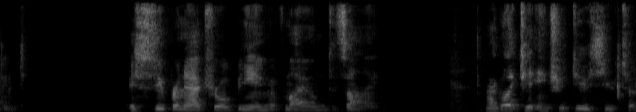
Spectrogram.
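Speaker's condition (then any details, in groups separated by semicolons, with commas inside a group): No condition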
